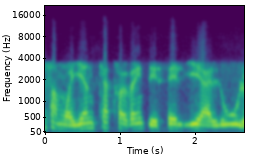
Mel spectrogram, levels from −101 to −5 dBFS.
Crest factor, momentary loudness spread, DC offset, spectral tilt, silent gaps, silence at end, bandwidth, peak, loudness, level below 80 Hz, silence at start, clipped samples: 12 dB; 4 LU; under 0.1%; -7 dB/octave; none; 0 s; 5 kHz; -10 dBFS; -21 LUFS; -66 dBFS; 0 s; under 0.1%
